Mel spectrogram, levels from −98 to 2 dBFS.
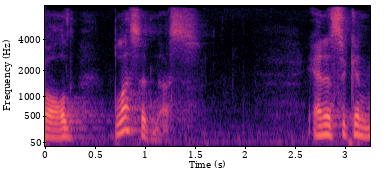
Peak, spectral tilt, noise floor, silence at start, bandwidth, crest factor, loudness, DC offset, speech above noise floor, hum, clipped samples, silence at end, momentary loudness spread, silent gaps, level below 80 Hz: -14 dBFS; -5 dB/octave; -66 dBFS; 0 s; 8 kHz; 20 dB; -33 LUFS; under 0.1%; 35 dB; none; under 0.1%; 0 s; 20 LU; none; -62 dBFS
